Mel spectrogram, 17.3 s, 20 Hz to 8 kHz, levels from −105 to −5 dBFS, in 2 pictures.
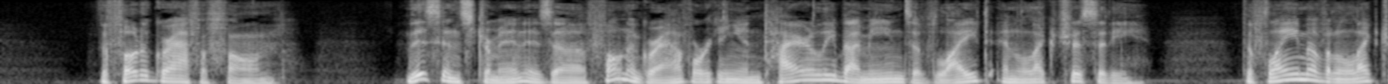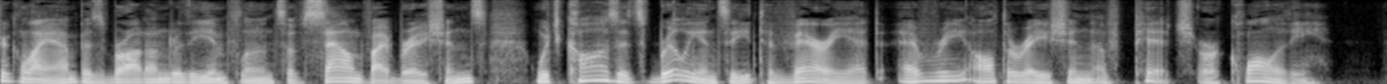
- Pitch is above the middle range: No, low, 100 Hz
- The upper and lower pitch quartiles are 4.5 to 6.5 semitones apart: Yes, average, 5.2 semitones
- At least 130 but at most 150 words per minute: Yes, average, 145 wpm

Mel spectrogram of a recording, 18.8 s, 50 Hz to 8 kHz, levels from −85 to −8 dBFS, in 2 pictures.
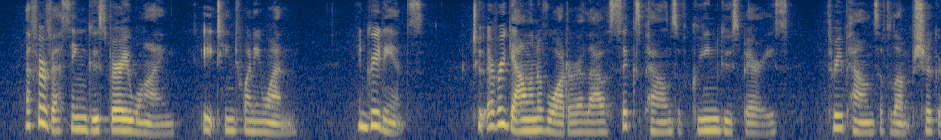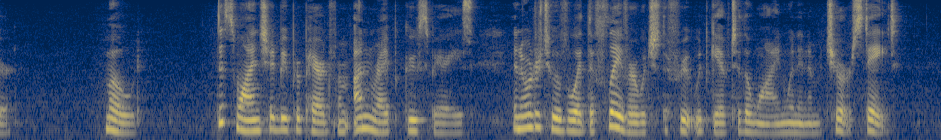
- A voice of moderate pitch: Yes, medium, 180 Hz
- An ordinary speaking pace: Yes, average, 155 wpm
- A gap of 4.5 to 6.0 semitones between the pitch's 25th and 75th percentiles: No, average, 3.7 semitones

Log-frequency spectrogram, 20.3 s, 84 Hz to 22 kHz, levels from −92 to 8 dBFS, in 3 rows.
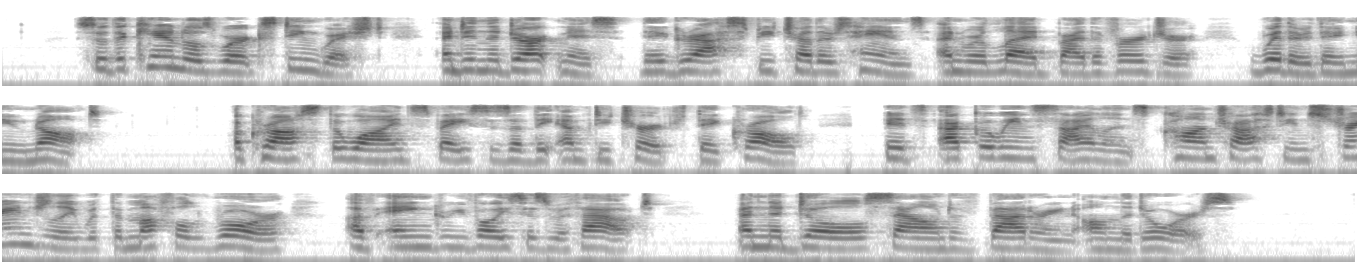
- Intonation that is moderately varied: No, narrow, 2.1 semitones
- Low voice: No, high, 225 Hz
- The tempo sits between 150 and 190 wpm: Yes, average, 165 wpm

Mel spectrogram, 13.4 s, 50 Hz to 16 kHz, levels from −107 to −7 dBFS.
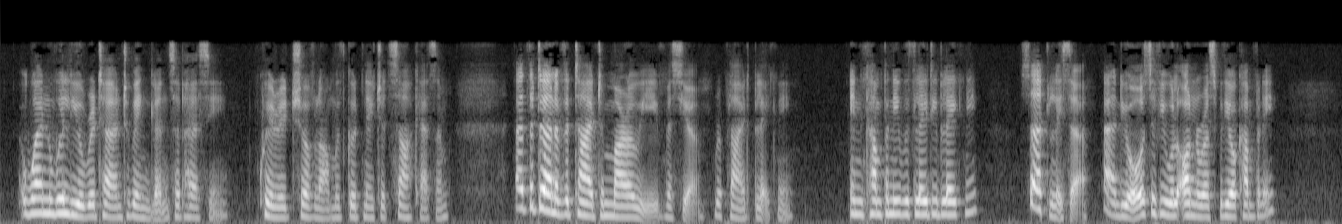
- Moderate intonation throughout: Yes, average, 4.0 semitones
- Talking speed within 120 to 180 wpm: No, average, 190 wpm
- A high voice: Yes, high, 195 Hz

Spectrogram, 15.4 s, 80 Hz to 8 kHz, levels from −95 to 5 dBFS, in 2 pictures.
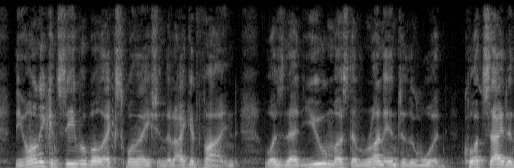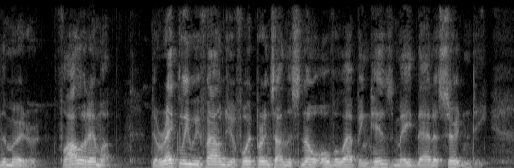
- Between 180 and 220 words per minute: No, average, 160 wpm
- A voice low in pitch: Yes, low, 130 Hz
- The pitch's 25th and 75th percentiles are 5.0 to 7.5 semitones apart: No, narrow, 2.5 semitones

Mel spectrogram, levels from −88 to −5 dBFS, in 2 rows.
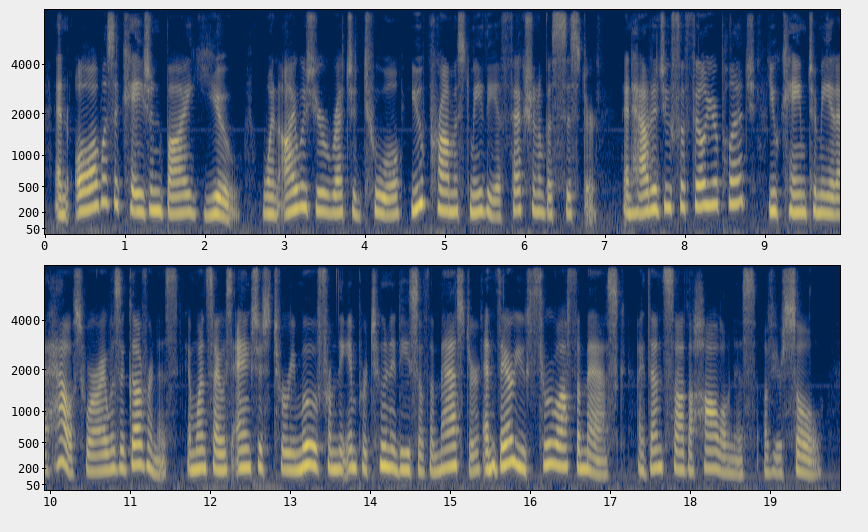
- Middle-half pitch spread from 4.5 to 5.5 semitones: No, average, 3.3 semitones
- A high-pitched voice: Yes, high, 195 Hz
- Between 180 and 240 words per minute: Yes, average, 200 wpm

